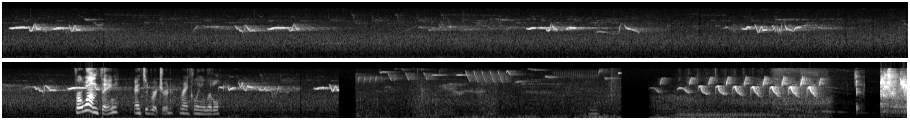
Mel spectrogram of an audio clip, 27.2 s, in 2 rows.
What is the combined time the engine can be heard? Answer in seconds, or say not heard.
3 s.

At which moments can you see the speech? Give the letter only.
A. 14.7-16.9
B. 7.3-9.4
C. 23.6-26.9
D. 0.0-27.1
A.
